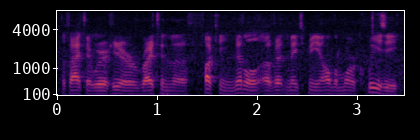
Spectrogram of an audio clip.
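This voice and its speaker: A man's voice: fairly low pitch, little pitch movement, fast talker, background noise. A man reading a horror game's story aloud as dramatic narration, sometimes stumbling and rereading phrases. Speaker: game player reading story text aloud. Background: game music.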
